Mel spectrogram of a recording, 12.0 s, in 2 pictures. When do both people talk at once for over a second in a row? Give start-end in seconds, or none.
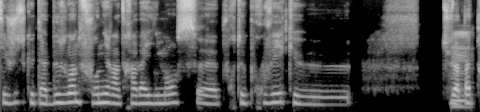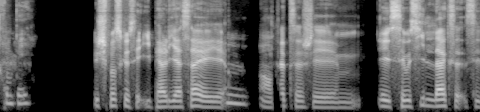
none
